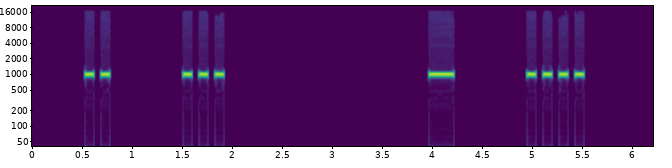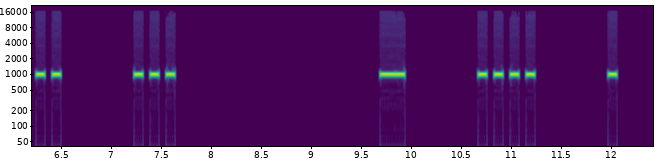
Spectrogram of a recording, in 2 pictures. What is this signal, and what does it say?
Morse code, heard as a keyed tone, about 15 wpm, spaced as for 8 wpm, 1000 Hz. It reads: IS THIS THE
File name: qotdfiles / 8wpm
